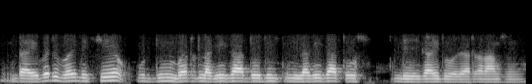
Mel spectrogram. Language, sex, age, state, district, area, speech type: Hindi, male, 18-30, Uttar Pradesh, Mau, rural, conversation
